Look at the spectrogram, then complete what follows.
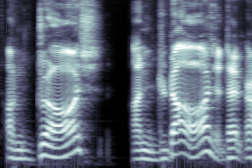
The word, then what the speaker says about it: Andrade: just listened to embedded and uh anik was pronouncing it on george so yeah i i was saying andrade oh well it's not it's androg on doors i don't know how to get that but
